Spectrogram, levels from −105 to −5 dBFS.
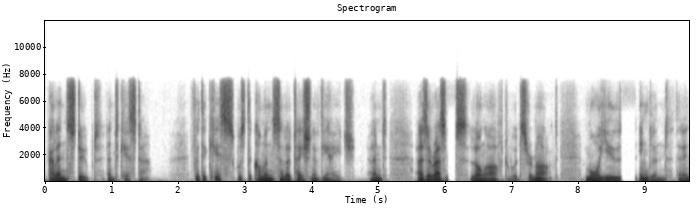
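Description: Lost AMR speech frames at 6.04–6.18 s and 8.63–8.87 s: corrupted wideband frames were concealed with decaying repeats, so the speech fades toward silence, then returns weak.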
